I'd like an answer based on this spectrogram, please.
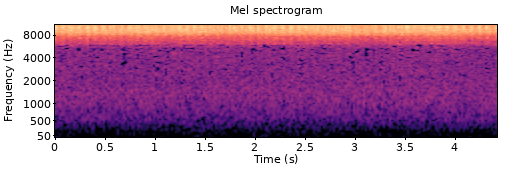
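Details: Chirping of crickets, the stridulation that usually comes from males scraping one wing across the serrated vein of the other, forms an unbroken shrill shimmer of rapid pulses, high in pitch and even in loudness throughout.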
